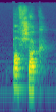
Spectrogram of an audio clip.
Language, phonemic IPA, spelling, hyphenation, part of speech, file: Dutch, /ˈpɑf.sɑk/, pafzak, paf‧zak, noun, Nl-pafzak.ogg
- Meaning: chunker, tubbo (slur for an obese person)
